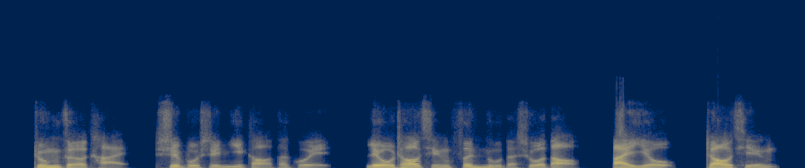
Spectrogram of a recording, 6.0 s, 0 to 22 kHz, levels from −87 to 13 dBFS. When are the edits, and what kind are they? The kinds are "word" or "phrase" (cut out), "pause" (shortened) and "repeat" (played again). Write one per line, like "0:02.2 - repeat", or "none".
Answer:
0:02.6 - pause
0:04.5 - pause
